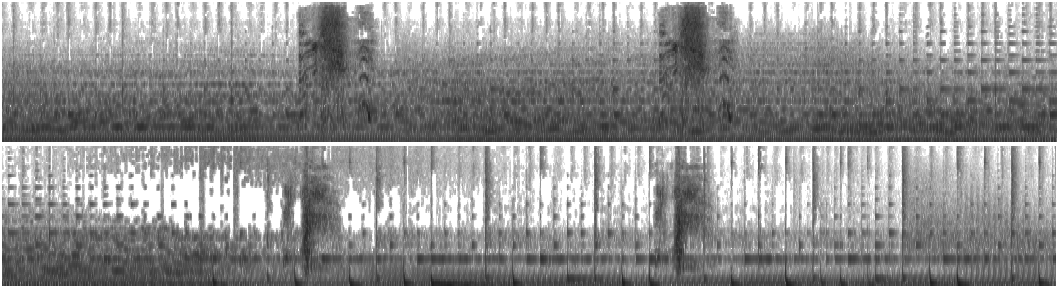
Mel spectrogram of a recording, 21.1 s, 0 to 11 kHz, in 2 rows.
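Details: About four brief explosive sneeze bursts over steady background music, from an educational Covid-19 exhibit teaser on how respiratory droplets from coughing, sneezing or talking spread infection; sneezing.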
